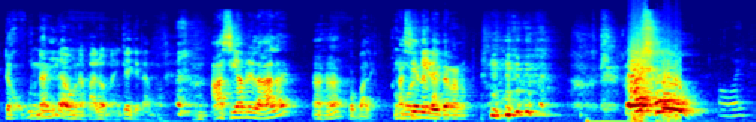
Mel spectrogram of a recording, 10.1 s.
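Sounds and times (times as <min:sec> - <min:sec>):
speech: 0:00.1 - 0:07.4, 0:08.0 - 0:09.3
sneeze: 0:08.3 - 0:09.4.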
